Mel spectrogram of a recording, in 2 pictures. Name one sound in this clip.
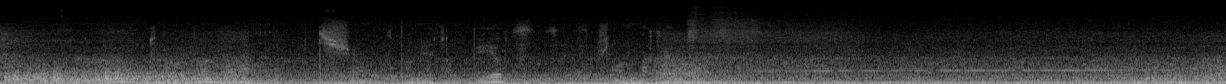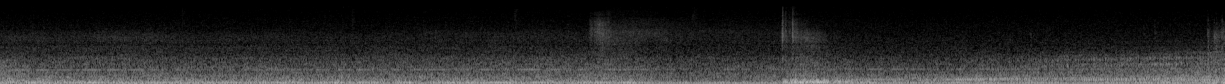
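A ship's engine rumbles steadily over the water.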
